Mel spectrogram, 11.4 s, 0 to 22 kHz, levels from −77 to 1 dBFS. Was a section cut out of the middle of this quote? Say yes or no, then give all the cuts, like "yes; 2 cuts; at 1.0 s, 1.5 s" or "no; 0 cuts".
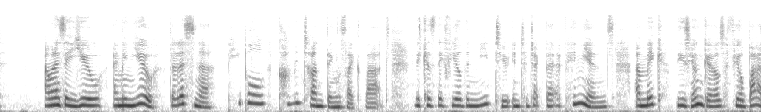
yes; 1 cut; at 4.1 s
